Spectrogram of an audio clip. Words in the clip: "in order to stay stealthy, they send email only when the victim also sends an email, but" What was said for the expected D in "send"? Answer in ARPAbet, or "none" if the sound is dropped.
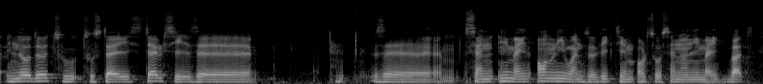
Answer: none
